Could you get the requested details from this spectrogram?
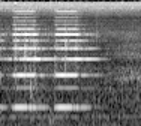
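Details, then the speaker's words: Two bright electronic alarm tones, then fading, from a Vapotherm high-flow oxygen machine during setup, signalling an issue with the oxygen line; high-flow oxygen device error alarm. "This is of course giving an error because we have the good luck of making a video. Um, but that error means that there's an issue with the oxygen line."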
